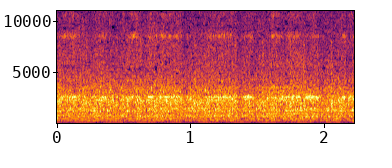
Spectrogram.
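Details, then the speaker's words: Honda CRV at idle after a snapped timing belt repair: a steady high-pitched whine over the idle, not from the engine, that doesn't follow revs. Owner suspects a bad pulley or the power steering pump running low after the fluid leaked out. "But also, I feel like it could be maybe, I completely ran out of power steering. So maybe it's that."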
